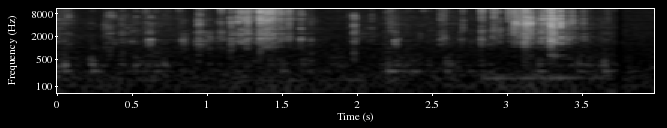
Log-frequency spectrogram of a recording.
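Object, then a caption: Bar of soap shaved with a metal blade. A metal blade shaves the scored surface of a solid pink bar soap into small cubes, making crisp, bright crunching scrapes that swell in two louder bursts. The small cubes fall onto the table, with faint soft clicks between the cuts.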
